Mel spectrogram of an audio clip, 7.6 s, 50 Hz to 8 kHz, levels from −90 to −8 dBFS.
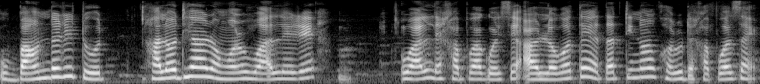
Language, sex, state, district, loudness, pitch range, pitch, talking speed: Assamese, female, Assam, Kamrup Metropolitan, -18 LUFS, 225-270 Hz, 235 Hz, 135 wpm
